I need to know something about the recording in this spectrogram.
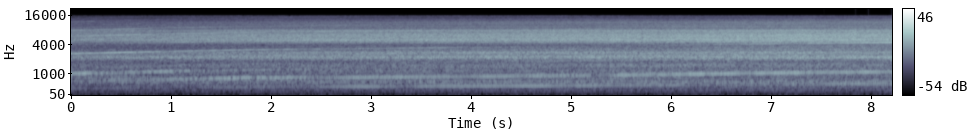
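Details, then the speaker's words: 45,000 RPM high-speed ID grinding spindle on a newly acquired grinding machine, air-cooled through a rear air filter; high, clean whine slowly climbs as it spins up, smooth with no rattle or grinding. Normal, in good shape. "it pulls air through the spindle to keep it cool and I guess to keep the chips out of the spindle itself sounds like a rocket ship taking off seems to be in good shape"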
